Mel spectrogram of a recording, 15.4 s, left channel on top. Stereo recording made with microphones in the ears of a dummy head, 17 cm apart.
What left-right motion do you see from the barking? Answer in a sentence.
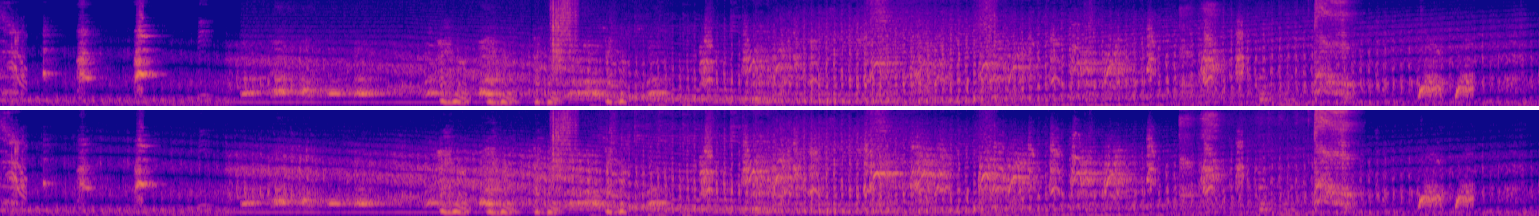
In this clip you hear the barking go right and come back.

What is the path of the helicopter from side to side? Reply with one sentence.
You can hear the helicopter move from right to left.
